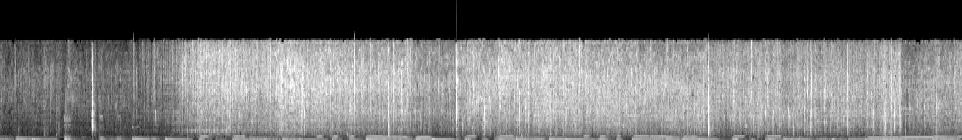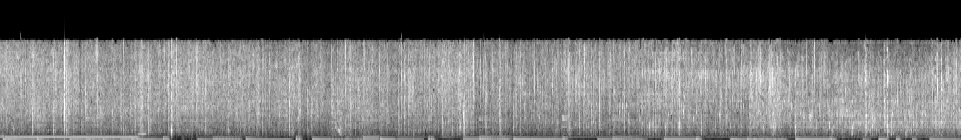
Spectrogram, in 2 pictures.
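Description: Chicken feet sizzling in hot oil in a wok while a metal spatula stirs them, with scattered clicks and scrapes against the pan. The sizzle turns loud about two and a half seconds in. Light background music plays throughout.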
